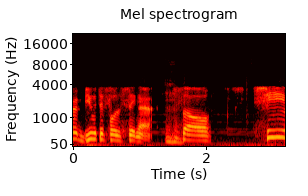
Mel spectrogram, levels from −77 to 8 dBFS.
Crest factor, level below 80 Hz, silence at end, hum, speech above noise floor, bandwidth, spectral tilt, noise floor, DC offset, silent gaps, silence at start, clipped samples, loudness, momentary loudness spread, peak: 16 dB; -56 dBFS; 0 s; none; 25 dB; 10 kHz; -7.5 dB/octave; -52 dBFS; under 0.1%; none; 0 s; under 0.1%; -28 LUFS; 10 LU; -14 dBFS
